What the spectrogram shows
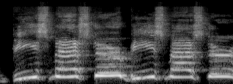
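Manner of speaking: vague put-on Swiss accent, very high-pitched. Retelling how the shop called out a name in the waiting room, imitating a swiss accent. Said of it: "whatever a Swiss accent is".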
